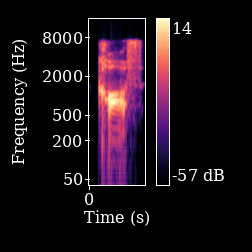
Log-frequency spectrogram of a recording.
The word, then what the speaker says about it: cough: And then sometimes the GH becomes an F, cough, enough, laugh, rough, tough.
